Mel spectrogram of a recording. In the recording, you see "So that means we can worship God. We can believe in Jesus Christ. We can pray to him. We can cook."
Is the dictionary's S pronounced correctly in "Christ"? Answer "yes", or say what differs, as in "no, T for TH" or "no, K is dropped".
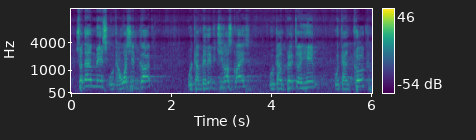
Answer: yes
